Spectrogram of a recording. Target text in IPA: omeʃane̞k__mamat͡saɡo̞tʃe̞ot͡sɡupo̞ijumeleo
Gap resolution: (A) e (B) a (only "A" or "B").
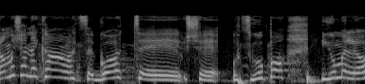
B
